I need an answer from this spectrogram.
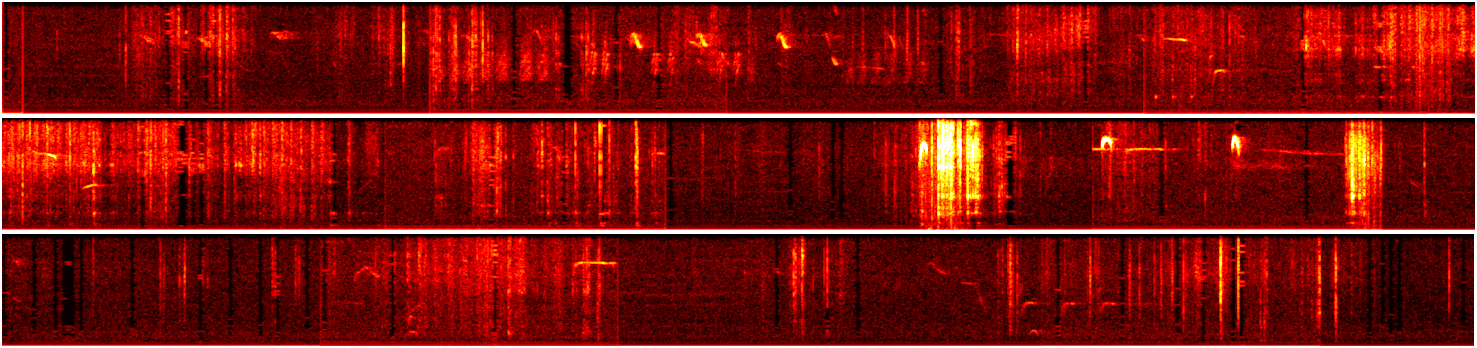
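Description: Tits at a wooden bird feeder: scattered light taps and clicks of pecking and hopping, and a sharp knock about halfway through as a bird takes off, with two smaller knocks after it. A steady low hum runs underneath.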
